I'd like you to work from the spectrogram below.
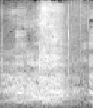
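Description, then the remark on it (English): A dense chorus of sea lion calls from a rookery in the Galapagos Islands: overlapping, bellowing barks and groans merging into a continuous, fairly loud roar with no clear pauses. “A Sea Lion Rookery.”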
